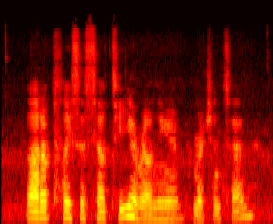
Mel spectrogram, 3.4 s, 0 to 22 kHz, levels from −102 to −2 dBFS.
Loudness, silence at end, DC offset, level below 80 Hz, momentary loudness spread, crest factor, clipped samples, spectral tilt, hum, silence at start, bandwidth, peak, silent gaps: -35 LUFS; 0.25 s; under 0.1%; -72 dBFS; 11 LU; 20 dB; under 0.1%; -6.5 dB/octave; none; 0.35 s; 13.5 kHz; -14 dBFS; none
